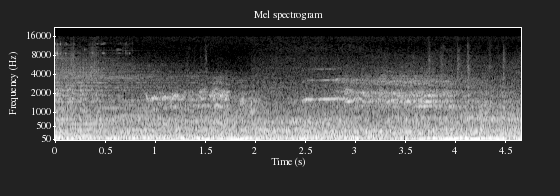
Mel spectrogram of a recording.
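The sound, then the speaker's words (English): In a Budweiser commercial, Budweiser Clydesdale horses deliver beer through a big storm, neighing with two drawn-out, high whinnies rising over a steady, loud rumble of background noise and what sounds like hooves clopping underneath. No one speaks. “So basically, the premise here is that there's a big storm, power goes out at a local bar, beer truck cannot make it through the mountains, and only the Budweiser Clydesdales can come to the rescue and deliver the beer.”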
